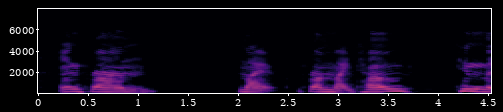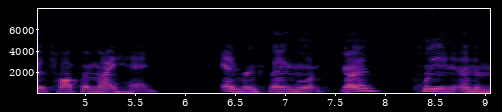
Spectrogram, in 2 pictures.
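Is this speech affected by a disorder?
Yes: brain injury.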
